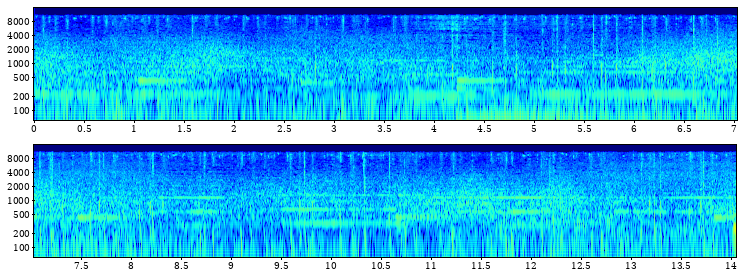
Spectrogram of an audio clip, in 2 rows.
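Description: Hooves of the horse Roach galloping in The Witcher 3, a steady rhythmic clip-clop lasting throughout at moderate level, with game music in the background.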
